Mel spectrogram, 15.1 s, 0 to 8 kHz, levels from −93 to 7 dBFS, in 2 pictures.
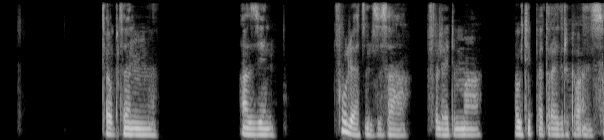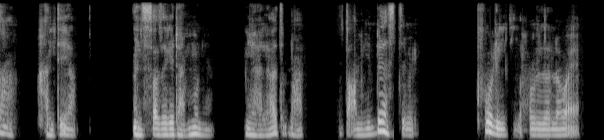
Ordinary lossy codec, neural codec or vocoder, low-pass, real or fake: AAC, 48 kbps; none; 7.2 kHz; real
